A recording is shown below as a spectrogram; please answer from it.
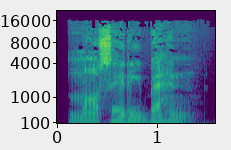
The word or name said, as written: मौसेरी बहन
